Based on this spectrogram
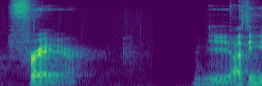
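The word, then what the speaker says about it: Freyr: freya's brother is called Freer not technically not exactly the same but uh but very similar freyer frer you I think you cut the syllable a little bit shorter and change the inflection that's how you pronounce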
